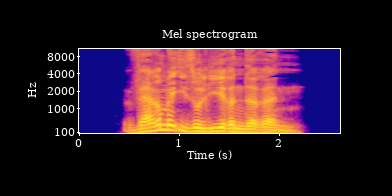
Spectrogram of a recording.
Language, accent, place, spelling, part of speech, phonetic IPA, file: German, Germany, Berlin, wärmeisolierenderen, adjective, [ˈvɛʁməʔizoˌliːʁəndəʁən], De-wärmeisolierenderen.ogg
- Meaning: inflection of wärmeisolierend: 1. strong genitive masculine/neuter singular comparative degree 2. weak/mixed genitive/dative all-gender singular comparative degree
